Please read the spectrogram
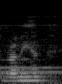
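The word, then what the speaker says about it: Runnea: a website called um runia I think it's runia it's spelled r u n n e a which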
